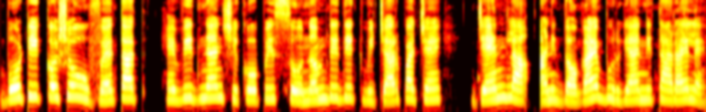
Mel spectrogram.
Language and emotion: Goan Konkani, neutral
